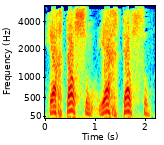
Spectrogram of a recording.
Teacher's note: ترقيق التاء وتفخيم الصاد، لأن التاء حرف مرقق والصاد حرف مفخم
